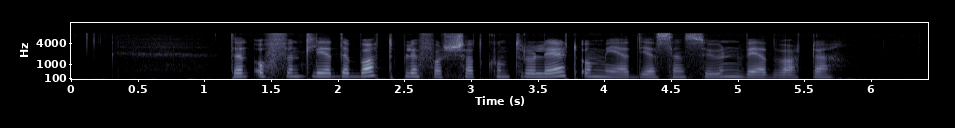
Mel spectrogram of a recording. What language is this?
Norwegian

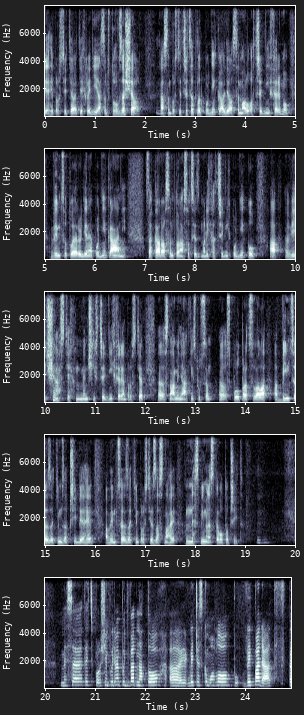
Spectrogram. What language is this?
Czech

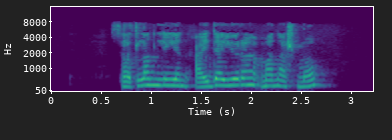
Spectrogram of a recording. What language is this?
Mari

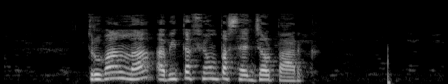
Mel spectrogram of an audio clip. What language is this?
Catalan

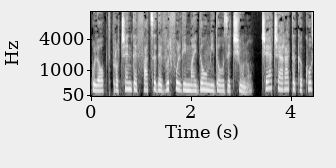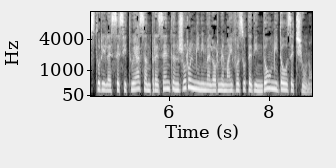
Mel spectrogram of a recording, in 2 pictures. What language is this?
Romanian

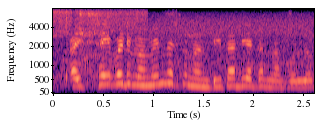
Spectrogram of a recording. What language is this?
Punjabi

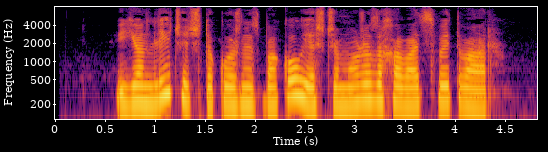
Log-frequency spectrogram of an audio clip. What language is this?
Belarusian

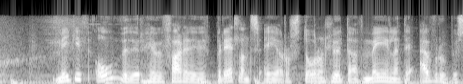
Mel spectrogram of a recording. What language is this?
Icelandic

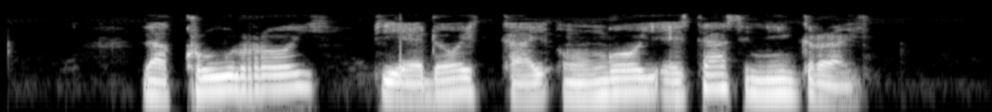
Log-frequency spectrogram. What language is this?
Esperanto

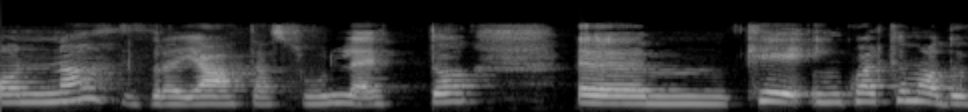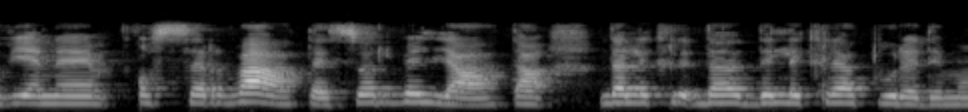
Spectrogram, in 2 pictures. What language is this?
Italian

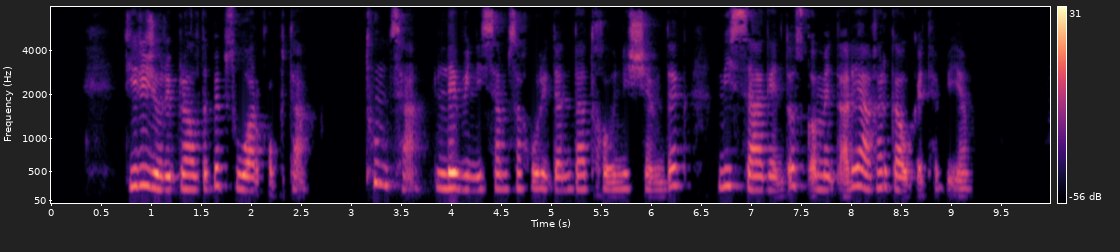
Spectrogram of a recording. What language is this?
Georgian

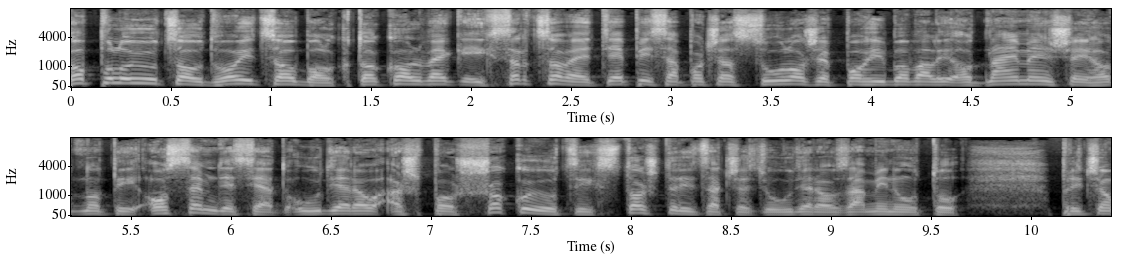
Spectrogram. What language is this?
Slovak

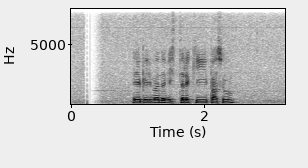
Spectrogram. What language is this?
Sinhala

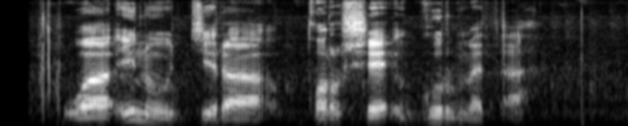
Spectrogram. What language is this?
Somali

